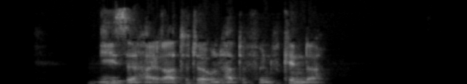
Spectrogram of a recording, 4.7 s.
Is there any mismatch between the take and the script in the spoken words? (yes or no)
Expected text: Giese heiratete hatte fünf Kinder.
yes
